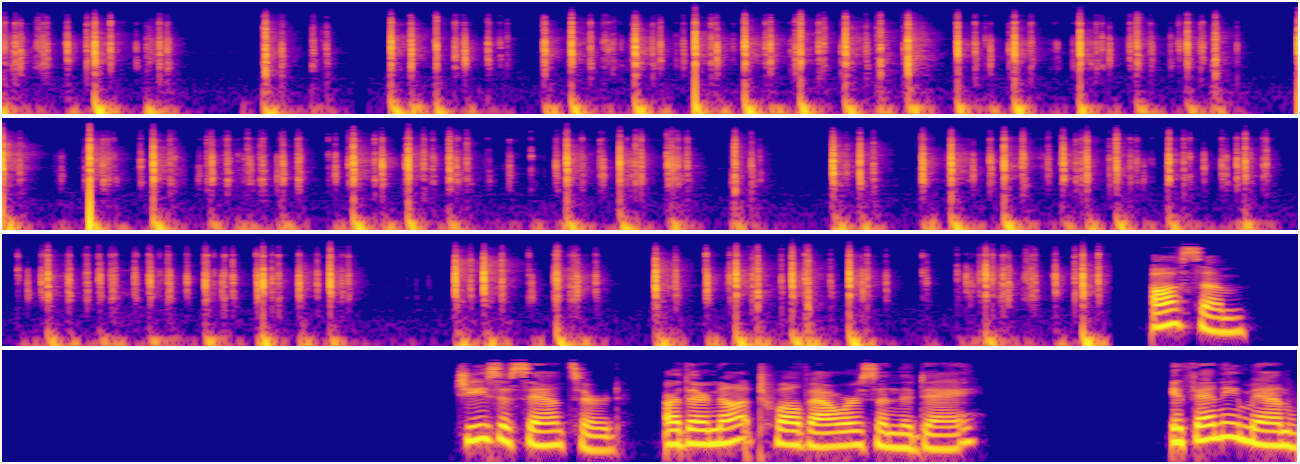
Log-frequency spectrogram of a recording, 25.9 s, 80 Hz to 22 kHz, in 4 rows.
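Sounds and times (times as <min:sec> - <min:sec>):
computer keyboard typing: 0:00.0 - 0:18.5.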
